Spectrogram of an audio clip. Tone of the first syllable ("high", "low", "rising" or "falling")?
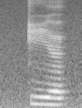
low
